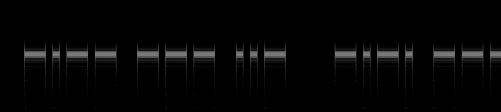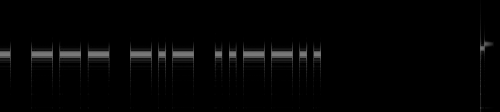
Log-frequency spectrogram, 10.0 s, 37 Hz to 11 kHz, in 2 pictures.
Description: Morse code, heard as a keyed tone, about 17 wpm, 700 Hz. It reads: YOU COOK?
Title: Sentences from Top 1000 Words - Review Part 4 - 17wpm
